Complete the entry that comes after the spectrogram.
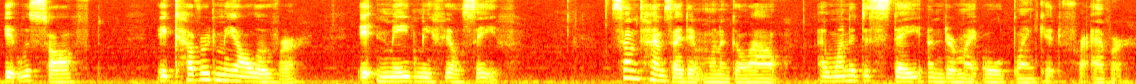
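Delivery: ordinary delivery, nothing marked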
